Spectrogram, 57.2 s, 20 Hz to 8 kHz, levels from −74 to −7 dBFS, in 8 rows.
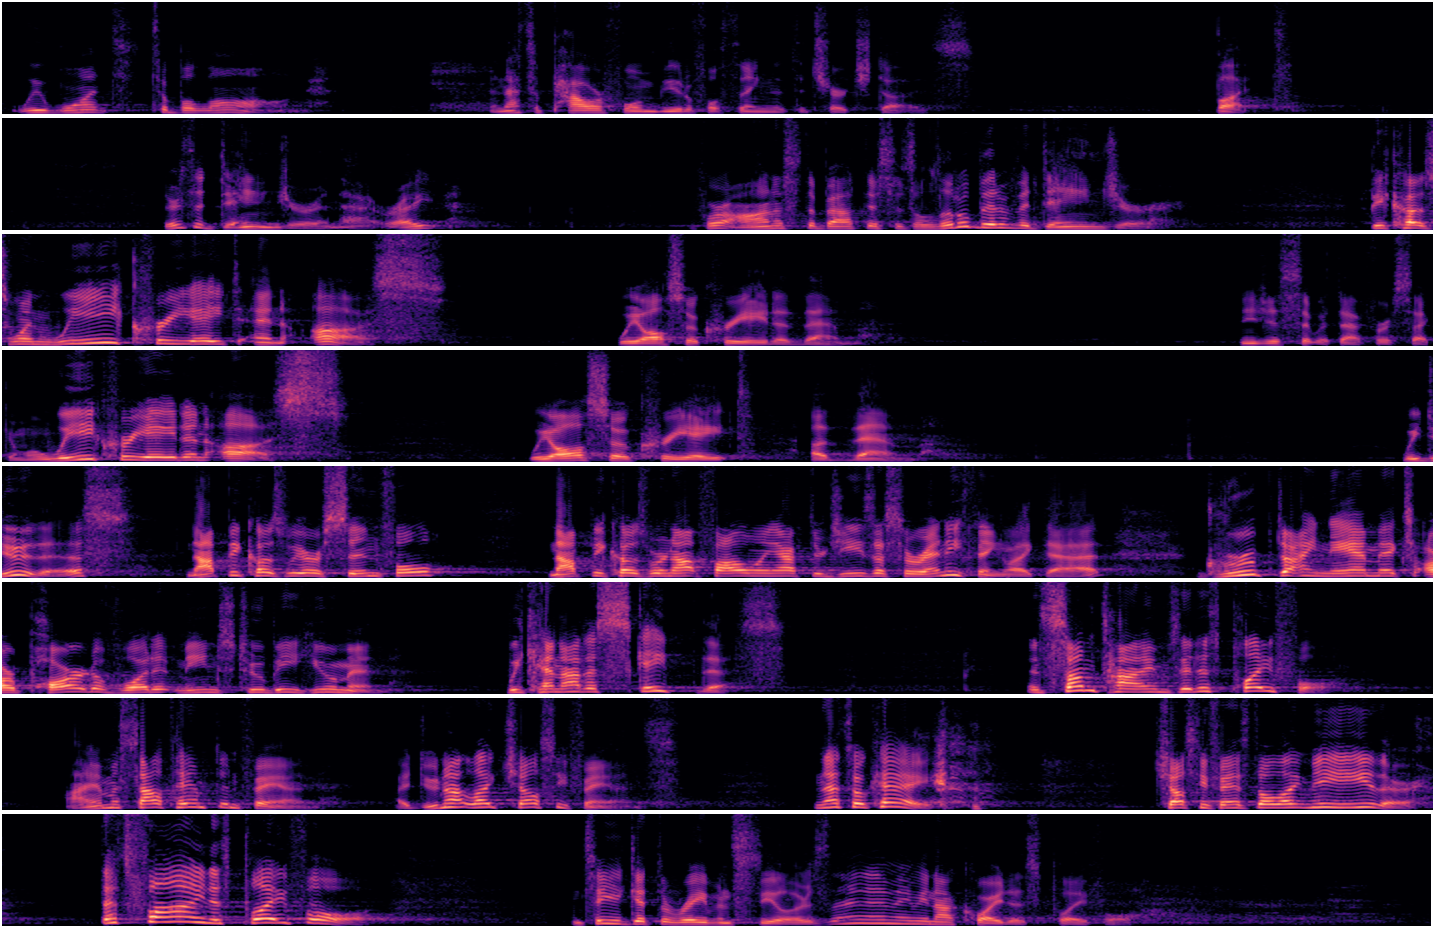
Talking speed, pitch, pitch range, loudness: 145 wpm, 210 Hz, 175-255 Hz, -26 LUFS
